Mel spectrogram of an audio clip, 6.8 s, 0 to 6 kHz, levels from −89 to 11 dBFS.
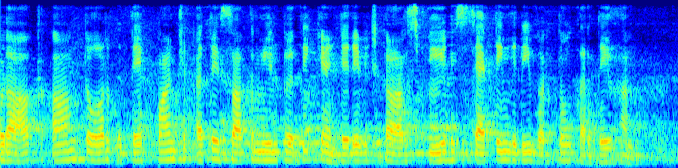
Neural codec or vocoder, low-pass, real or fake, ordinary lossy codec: codec, 44.1 kHz, 3.4 kbps, Pupu-Codec; 5.4 kHz; fake; none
